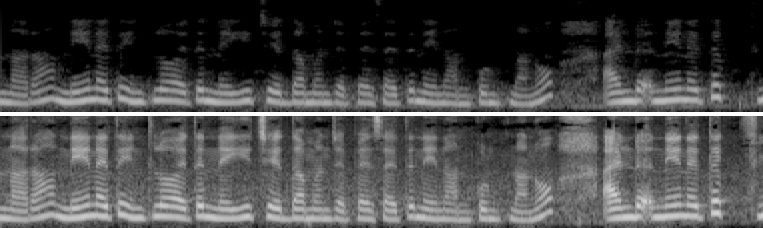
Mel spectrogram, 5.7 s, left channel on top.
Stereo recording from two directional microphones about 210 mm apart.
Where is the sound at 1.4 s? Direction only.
15° right (ahead or behind).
